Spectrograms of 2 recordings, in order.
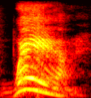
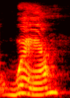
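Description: First: The word is said forcefully, with emphasis. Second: The word is said flatly, without force. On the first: The speaker calls it right. "you have to pronounce it like you mean it" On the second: The speaker calls it wrong. "you didn't say it right"

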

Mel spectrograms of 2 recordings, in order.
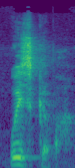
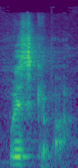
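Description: Both takes have the same delivery.

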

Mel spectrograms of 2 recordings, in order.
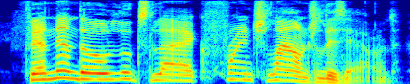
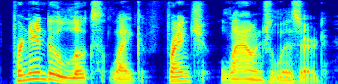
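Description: First: It is read in an exaggerated French accent. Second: It is read in a plain, normal accent.

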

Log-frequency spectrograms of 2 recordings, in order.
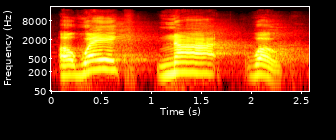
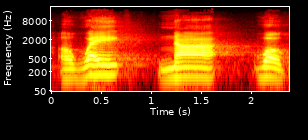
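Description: First: It is said loudly with forceful emphasis. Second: It is said in a calm, plain way. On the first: "put some stank on it. Just go ahead and exclamation point" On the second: "Say that with me"

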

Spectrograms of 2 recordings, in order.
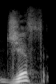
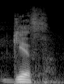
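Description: First: The word begins with a soft J sound. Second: The word begins with a hard G sound. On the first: The speaker calls it right. "it's pronounced GIF, like the peanut butter" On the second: The speaker calls it wrong. "not GIF"

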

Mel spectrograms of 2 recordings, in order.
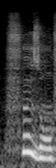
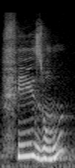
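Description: First: The first syllable has a clear schwa vowel. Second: The first syllable has a full, non-schwa vowel. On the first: The speaker calls it right. "with a very clear schwa vowel in that first syllable" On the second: The speaker calls it wrong. "it isn't faisons"

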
